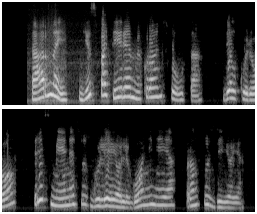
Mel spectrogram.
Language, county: Lithuanian, Tauragė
